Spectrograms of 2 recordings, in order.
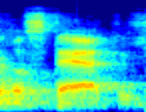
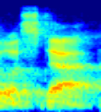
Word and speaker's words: Lestat: take it's not actually Lestat it's French it's Lestat and n Rice's actually said that just like Baltimore you don't pronounce the T just like JK Rowling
